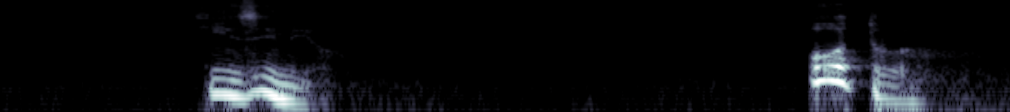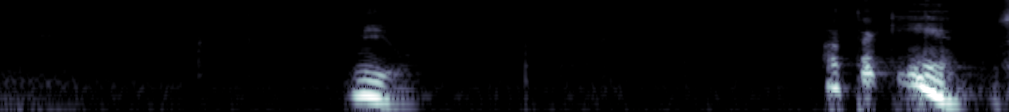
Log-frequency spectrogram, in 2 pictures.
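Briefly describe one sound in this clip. An older man speaks through a headset microphone in short, calm phrases with pauses.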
